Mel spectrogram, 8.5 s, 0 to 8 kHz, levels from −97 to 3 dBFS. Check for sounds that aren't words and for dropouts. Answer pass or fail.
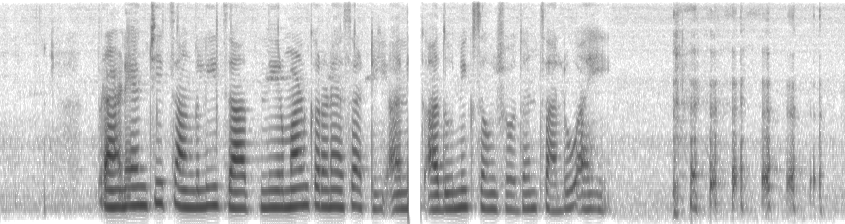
fail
